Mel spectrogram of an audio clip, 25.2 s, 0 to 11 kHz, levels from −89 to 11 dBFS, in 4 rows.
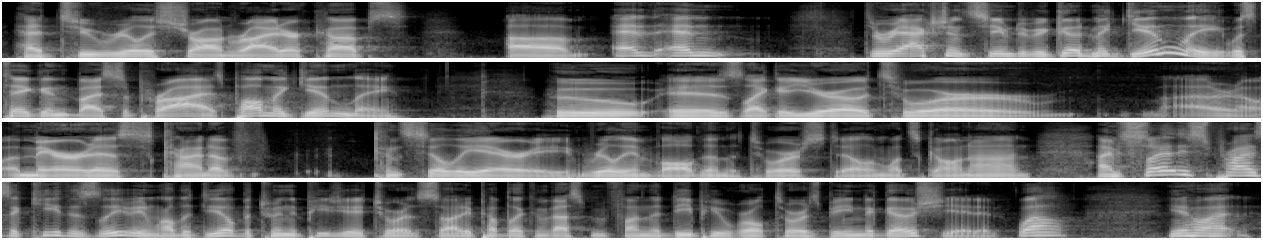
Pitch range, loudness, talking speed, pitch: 90-130 Hz, -15 LUFS, 180 wpm, 105 Hz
